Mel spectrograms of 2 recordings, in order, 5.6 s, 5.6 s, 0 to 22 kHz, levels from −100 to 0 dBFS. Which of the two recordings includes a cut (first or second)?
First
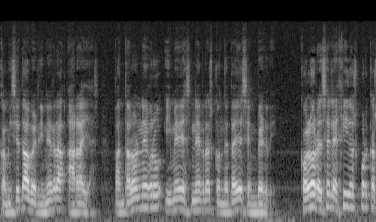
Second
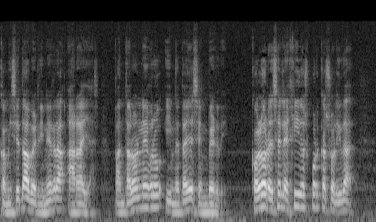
second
